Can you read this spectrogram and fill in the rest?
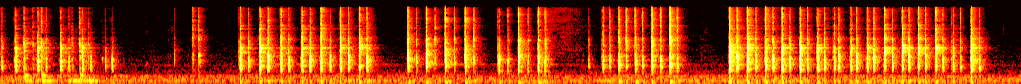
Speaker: Nice. No rattle whatsoever, no matter where I put it.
